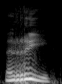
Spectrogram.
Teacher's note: अब री के लिए जीभ को थोड़ा सा मोड़ना पड़ता है, तो वो आपका मूर्धन्य ध्वनि में आता है।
